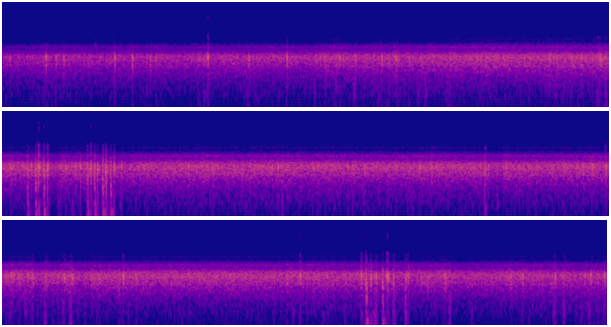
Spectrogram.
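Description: Mountain bike riding fast down a dirt singletrack, heard from a helmet camera: a steady rush of wind and tyre noise with scattered rattles and knocks over bumps, louder ones about six seconds in and again near the end.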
